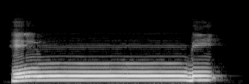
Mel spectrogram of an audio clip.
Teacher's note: gunnah pada mim itu dipanjangkan gunnahnya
